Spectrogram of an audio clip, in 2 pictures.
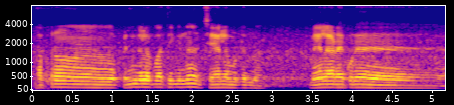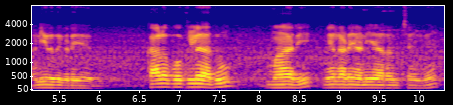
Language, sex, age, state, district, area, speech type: Tamil, male, 45-60, Tamil Nadu, Thoothukudi, rural, spontaneous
